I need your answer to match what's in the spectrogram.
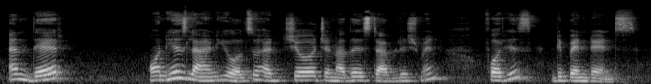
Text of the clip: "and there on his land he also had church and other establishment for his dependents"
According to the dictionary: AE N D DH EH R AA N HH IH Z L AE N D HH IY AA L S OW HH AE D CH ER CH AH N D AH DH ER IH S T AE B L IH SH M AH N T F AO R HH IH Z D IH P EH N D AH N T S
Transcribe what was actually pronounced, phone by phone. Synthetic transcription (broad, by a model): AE N D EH R AA N HH IH Z L AE N D HH IY AA L S OW HH AE D CH ER CH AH N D AH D ER IH S T AE B L IH SH M AH N T F AO R HH IH Z D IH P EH N D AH N T S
